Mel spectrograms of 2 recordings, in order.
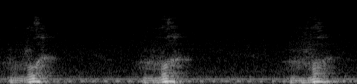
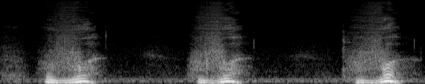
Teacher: For the letter W, the W sound, also known as a windy sound, our lips are rounded and make this sound. W, w, w. Take a closer look at my mouth as I make the W sound.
